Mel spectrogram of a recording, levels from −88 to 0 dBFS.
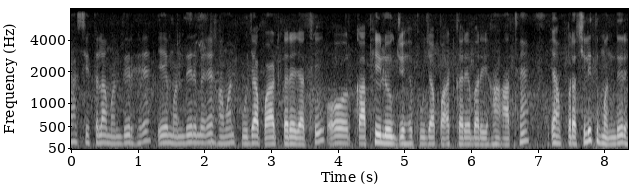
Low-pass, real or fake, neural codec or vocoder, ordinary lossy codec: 7.2 kHz; real; none; none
